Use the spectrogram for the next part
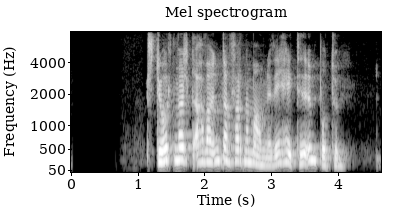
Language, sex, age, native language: Icelandic, female, 40-49, Icelandic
